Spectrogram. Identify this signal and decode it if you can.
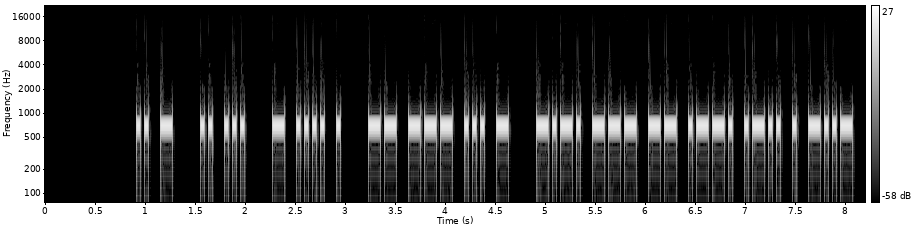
Morse code, heard as a keyed tone, about 32 wpm, 700 Hz. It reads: IT IS THE MOST COMPLEX
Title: Sentences from Top 1000 Words - Review Part 6 - 30wpm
